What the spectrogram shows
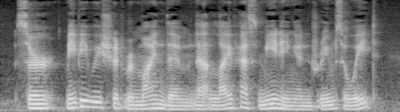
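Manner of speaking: normal talking voice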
